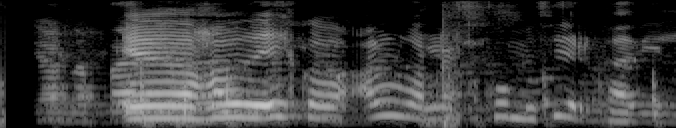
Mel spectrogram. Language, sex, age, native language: Icelandic, male, 12, Icelandic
